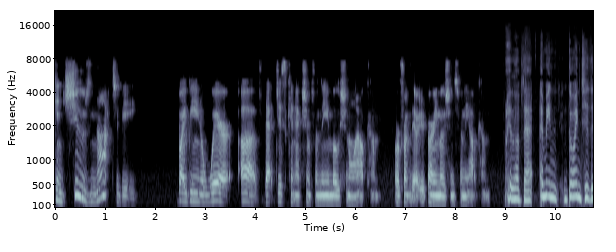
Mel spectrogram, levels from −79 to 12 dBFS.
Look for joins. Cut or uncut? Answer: uncut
